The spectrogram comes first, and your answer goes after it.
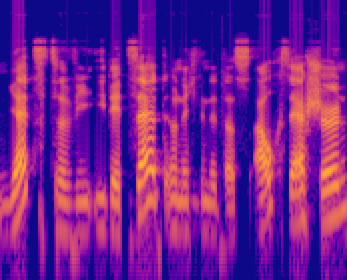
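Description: Against a quiet background, a man with an American accent speaks at a very slow pace in a dry, close sound with no echo. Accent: American accent in German, non-fluent. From US (half American, half German). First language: English (speaking German). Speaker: podcast host. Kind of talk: casual interview. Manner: halting, many fillers.

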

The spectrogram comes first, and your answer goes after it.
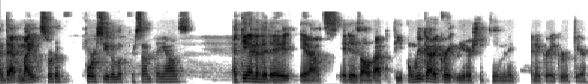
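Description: This voice has an American accent and ordinary pitch variation. The pace is very fast. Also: man, medium pitch for a man. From US Mid-Atlantic, DC/Maryland area. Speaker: marketing executive. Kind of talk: casual interview. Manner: hesitant, many fillers and repeats.

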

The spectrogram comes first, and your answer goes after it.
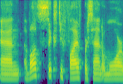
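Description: The sound of this man's voice is dry and close, with no echo. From immigrant to the US. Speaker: e-commerce entrepreneur. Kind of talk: interview. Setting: live video stream. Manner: confident.

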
